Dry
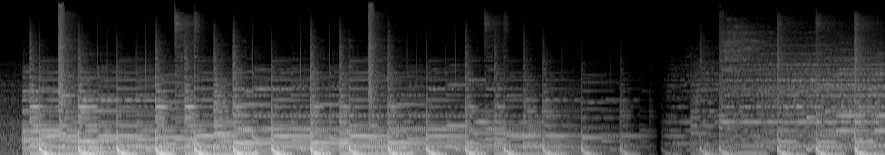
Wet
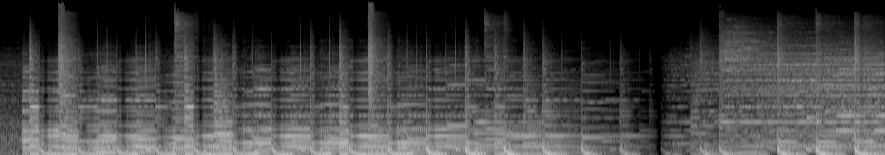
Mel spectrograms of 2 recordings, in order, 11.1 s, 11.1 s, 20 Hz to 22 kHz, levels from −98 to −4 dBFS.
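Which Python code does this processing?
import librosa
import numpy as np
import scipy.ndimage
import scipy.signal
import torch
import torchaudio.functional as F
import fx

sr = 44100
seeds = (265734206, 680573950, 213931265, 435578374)

y = fx.peak_eq(x, sr, hz=4500.0, db=10.5, octaves=1.4)
y = fx.over_compress(y, sr, threshold_db=-33.0, ratio=-1.0)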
